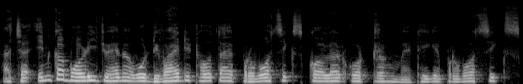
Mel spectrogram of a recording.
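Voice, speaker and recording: एक पुरुष जीवविज्ञान शिक्षक, जो हिंदी और अंग्रेज़ी मिलाकर लेक्चर देता है, बातें दोहराता है और बार-बार "ठीक है" कहता है।. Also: male voice, fairly high pitch, warm tone. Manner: repeats points, constant "theek hai" checks; slows down to read English lines from a diagram. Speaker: biology teacher. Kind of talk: classroom lecture mixing Hindi and English.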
